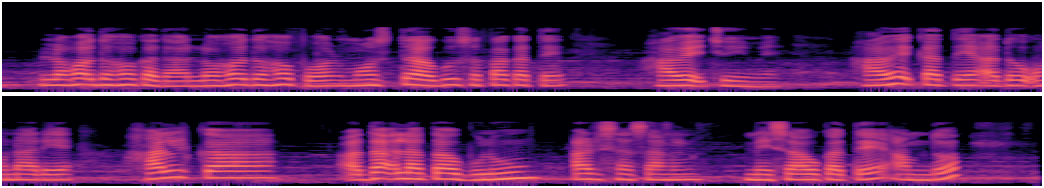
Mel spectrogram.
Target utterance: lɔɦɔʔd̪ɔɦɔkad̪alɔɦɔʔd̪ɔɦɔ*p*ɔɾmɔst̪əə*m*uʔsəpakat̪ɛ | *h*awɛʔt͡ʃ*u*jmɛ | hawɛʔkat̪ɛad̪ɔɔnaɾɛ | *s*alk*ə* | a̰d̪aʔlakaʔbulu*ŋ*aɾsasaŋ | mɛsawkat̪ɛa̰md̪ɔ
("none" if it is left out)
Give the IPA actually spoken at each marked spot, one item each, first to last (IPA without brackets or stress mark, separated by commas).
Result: p, b, h, u, h, a, ŋ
